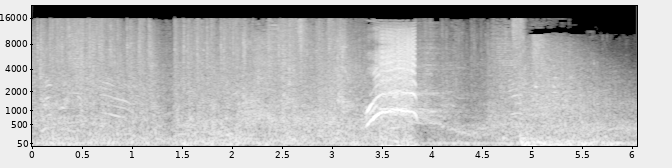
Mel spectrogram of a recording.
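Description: Grenades burst repeatedly in the video game Killing Floor 2, a steady chaotic rumble of explosions and gunfire with a short whistling shriek midway and people talking over the din.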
